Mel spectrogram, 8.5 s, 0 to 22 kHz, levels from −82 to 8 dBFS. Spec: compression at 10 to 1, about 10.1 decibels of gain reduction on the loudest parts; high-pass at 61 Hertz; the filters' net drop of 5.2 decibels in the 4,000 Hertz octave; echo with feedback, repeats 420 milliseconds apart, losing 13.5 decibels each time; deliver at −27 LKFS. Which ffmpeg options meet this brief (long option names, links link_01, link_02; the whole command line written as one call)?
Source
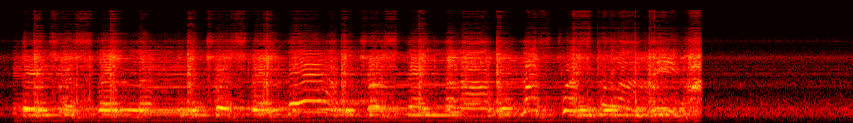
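ffmpeg -i in.wav -af "highpass=61,equalizer=frequency=4000:width_type=o:gain=-7.5,acompressor=threshold=-30dB:ratio=10,aecho=1:1:420|840:0.211|0.0444,volume=7dB" out.wav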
